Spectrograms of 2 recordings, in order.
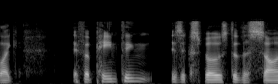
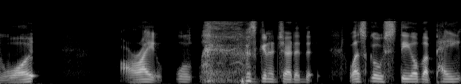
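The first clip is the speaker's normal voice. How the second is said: really bad, terrible put-on Boston accent; 3 semitones higher than usual. Imagining a drunk irish boston man in a bar answering a woman: worst boston accent ever. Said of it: "That was the worst Boston accent ever".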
